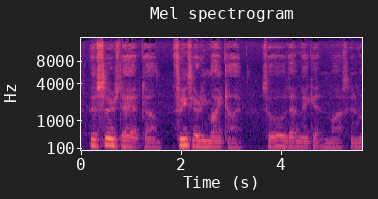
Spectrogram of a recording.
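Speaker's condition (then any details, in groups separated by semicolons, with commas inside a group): Parkinson's; progressing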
